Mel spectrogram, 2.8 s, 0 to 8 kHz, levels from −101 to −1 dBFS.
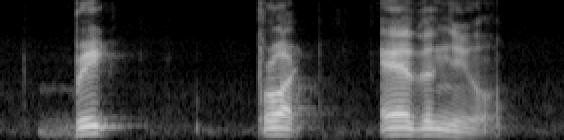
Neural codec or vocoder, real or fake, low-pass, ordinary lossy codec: codec, 16 kHz, 8 kbps, FunCodec, trained on Chinese and English, 25 frames a second; fake; none; none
